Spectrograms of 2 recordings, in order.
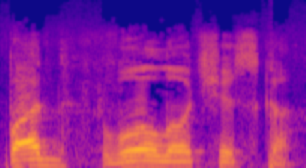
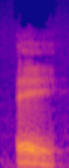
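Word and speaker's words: Podwołoczyska: I'll say it to you and then I'll spell it out. Podwolochiska. Podvolochyska, which means under Wolochisk, which is another city, Wolochisk, and this is below that.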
